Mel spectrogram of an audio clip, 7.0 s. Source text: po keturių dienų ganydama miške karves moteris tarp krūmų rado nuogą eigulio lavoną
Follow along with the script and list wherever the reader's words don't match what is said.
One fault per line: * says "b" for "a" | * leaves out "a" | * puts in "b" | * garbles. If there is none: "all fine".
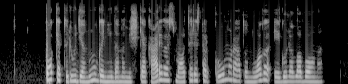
all fine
